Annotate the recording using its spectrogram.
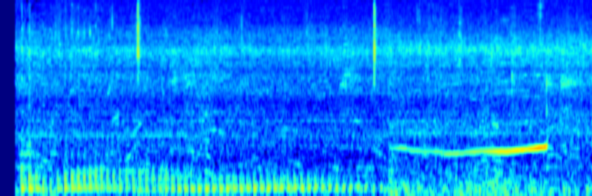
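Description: An engine running steadily with an even, rapid pulse, which stops just under three seconds in. Then a single drawn-out high tone, rising slightly in pitch and growing louder, runs through the last second.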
